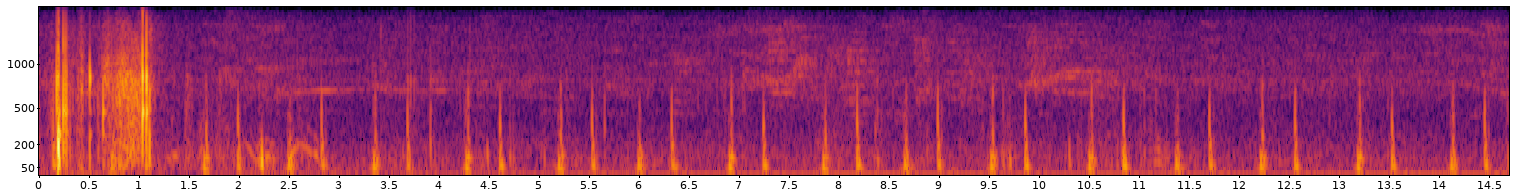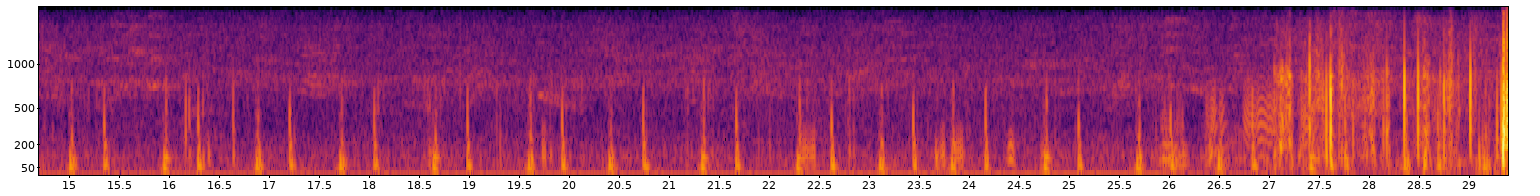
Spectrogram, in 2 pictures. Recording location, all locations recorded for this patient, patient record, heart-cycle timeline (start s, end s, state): tricuspid valve (TV)
pulmonary valve (PV)+tricuspid valve (TV)+mitral valve (MV)
#Age: Child
#Sex: Female
#Height: 142.0 cm
#Weight: 34.6 kg
#Pregnancy status: False
#Murmur: Absent
#Murmur locations: nan
#Most audible location: nan
#Systolic murmur timing: nan
#Systolic murmur shape: nan
#Systolic murmur grading: nan
#Systolic murmur pitch: nan
#Systolic murmur quality: nan
#Diastolic murmur timing: nan
#Diastolic murmur shape: nan
#Diastolic murmur grading: nan
#Diastolic murmur pitch: nan
#Diastolic murmur quality: nan
#Outcome: Abnormal
#Campaign: 2014 screening campaign
0.00	1.62	unannotated
1.62	1.74	S1
1.74	1.96	systole
1.96	2.06	S2
2.06	2.48	diastole
2.48	2.60	S1
2.60	2.80	systole
2.80	2.90	S2
2.90	3.32	diastole
3.32	3.44	S1
3.44	3.66	systole
3.66	3.76	S2
3.76	4.26	diastole
4.26	4.38	S1
4.38	4.60	systole
4.60	4.70	S2
4.70	5.18	diastole
5.18	5.30	S1
5.30	5.52	systole
5.52	5.62	S2
5.62	5.98	diastole
5.98	6.10	S1
6.10	6.32	systole
6.32	6.42	S2
6.42	6.88	diastole
6.88	7.00	S1
7.00	7.24	systole
7.24	7.34	S2
7.34	7.82	diastole
7.82	7.94	S1
7.94	8.16	systole
8.16	8.28	S2
8.28	8.64	diastole
8.64	8.76	S1
8.76	8.98	systole
8.98	9.06	S2
9.06	9.50	diastole
9.50	9.62	S1
9.62	9.84	systole
9.84	9.94	S2
9.94	10.48	diastole
10.48	10.60	S1
10.60	10.82	systole
10.82	10.94	S2
10.94	11.36	diastole
11.36	11.48	S1
11.48	11.70	systole
11.70	11.78	S2
11.78	12.20	diastole
12.20	12.32	S1
12.32	12.54	systole
12.54	12.64	S2
12.64	13.18	diastole
13.18	13.28	S1
13.28	13.52	systole
13.52	13.62	S2
13.62	14.10	diastole
14.10	14.22	S1
14.22	14.44	systole
14.44	14.54	S2
14.54	15.00	diastole
15.00	15.12	S1
15.12	15.34	systole
15.34	15.44	S2
15.44	15.94	diastole
15.94	16.06	S1
16.06	16.28	systole
16.28	16.38	S2
16.38	16.86	diastole
16.86	16.98	S1
16.98	17.20	systole
17.20	17.30	S2
17.30	17.70	diastole
17.70	17.82	S1
17.82	18.04	systole
18.04	18.14	S2
18.14	18.62	diastole
18.62	18.74	S1
18.74	18.98	systole
18.98	19.08	S2
19.08	19.58	diastole
19.58	19.70	S1
19.70	19.92	systole
19.92	20.02	S2
20.02	20.40	diastole
20.40	20.50	S1
20.50	20.74	systole
20.74	20.84	S2
20.84	21.32	diastole
21.32	21.42	S1
21.42	21.66	systole
21.66	21.76	S2
21.76	22.28	diastole
22.28	22.40	S1
22.40	22.62	systole
22.62	22.72	S2
22.72	23.10	diastole
23.10	29.39	unannotated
